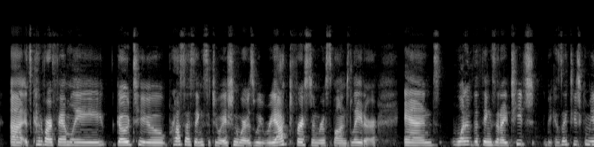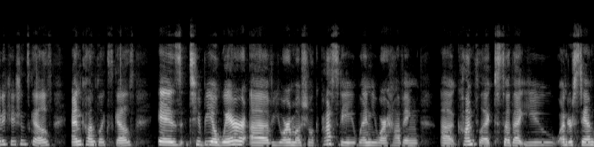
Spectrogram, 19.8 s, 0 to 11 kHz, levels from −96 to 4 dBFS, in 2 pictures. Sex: female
